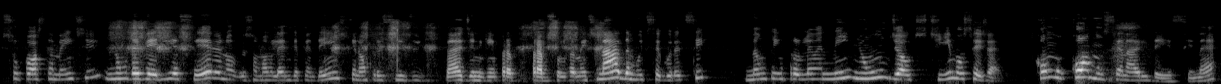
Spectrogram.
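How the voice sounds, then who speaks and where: A woman's voice: fairly high pitch, animated, brisk, slight background noise. A woman hosting an interview, talking reflectively and thinking aloud with hesitations. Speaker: interview host. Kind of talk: conversational interview.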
